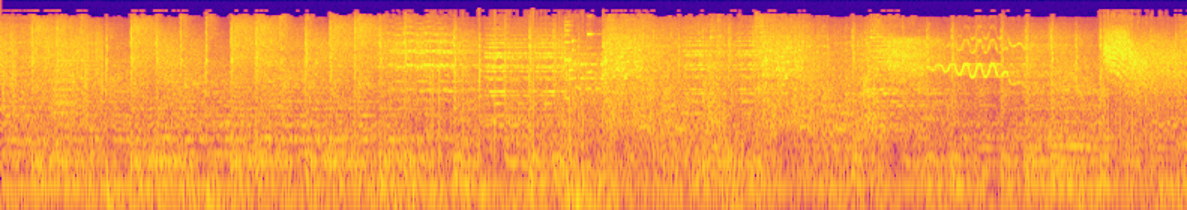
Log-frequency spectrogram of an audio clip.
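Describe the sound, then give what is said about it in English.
Loud crashing and booming effects from an arena animation in which the Pistons' car-horse hybrid shoots lasers at the Vancouver Grizzlies logo, which wobbles and dies. The sound is a dense, continuous barrage of impacts that stays loud throughout. “the Pistons have this weird combination of a car and a horse that shoots lasers at the Vancouver Grizzlies logo that then like wobbles around and sort of dies.”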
